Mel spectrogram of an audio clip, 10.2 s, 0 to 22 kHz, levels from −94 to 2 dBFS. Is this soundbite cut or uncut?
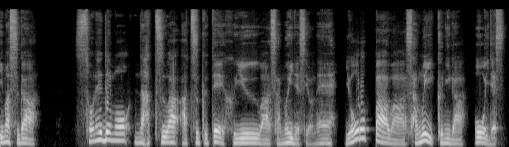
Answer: cut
